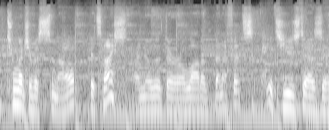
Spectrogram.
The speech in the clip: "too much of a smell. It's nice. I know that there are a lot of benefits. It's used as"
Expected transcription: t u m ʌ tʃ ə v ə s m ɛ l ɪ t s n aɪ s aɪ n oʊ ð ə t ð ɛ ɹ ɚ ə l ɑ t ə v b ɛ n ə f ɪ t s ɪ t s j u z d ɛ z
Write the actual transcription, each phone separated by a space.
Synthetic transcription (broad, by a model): t u m ʌ tʃ ə v ə s m ɛ l ɪ t s n aɪ s aɪ n oʊ ð ə t ð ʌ ɹ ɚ ə l ɑ t ə v b ɛ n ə f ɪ t s ɪ t s j u z d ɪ z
